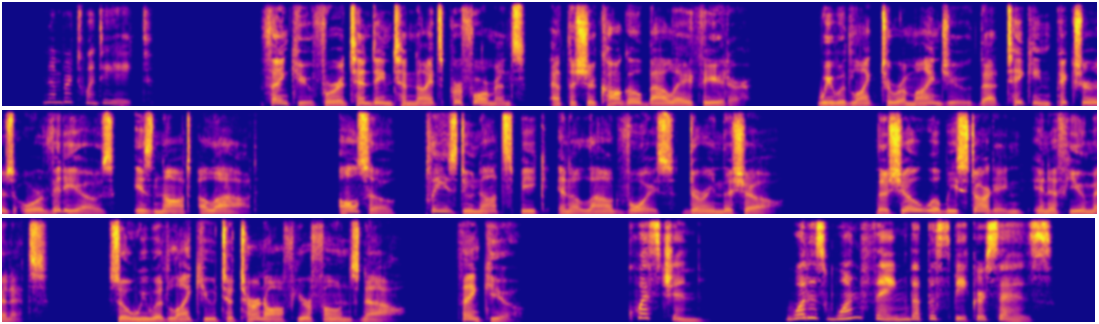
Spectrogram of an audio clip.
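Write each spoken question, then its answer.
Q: What is one thing that the speaker says?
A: Taking pictures or videos is not allowed.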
